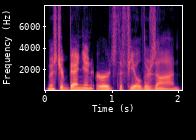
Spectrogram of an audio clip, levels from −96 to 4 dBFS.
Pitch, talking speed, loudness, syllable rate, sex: 135 Hz, 175 wpm, -19 LUFS, 4.5 syllables/s, male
